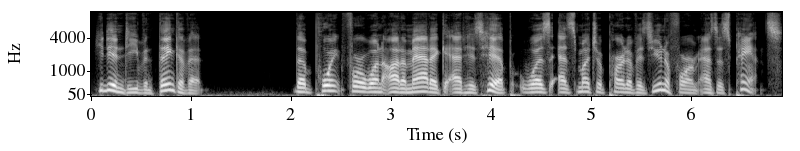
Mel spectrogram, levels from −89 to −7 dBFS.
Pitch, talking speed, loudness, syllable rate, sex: 160 Hz, 215 wpm, -19 LUFS, 5.5 syllables/s, female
